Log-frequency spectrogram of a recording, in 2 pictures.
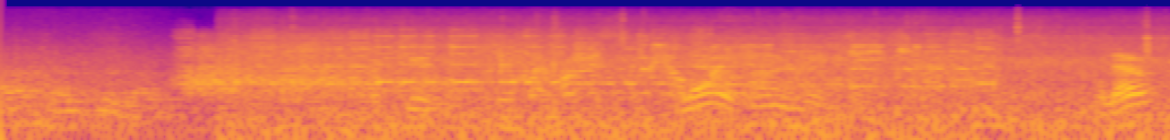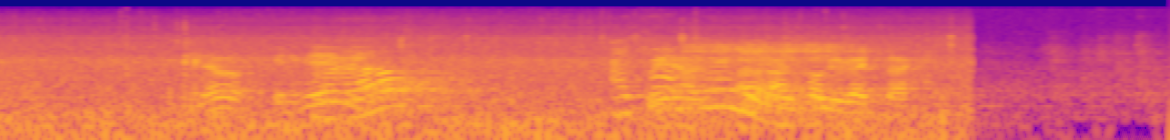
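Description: A young man talks on a phone.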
